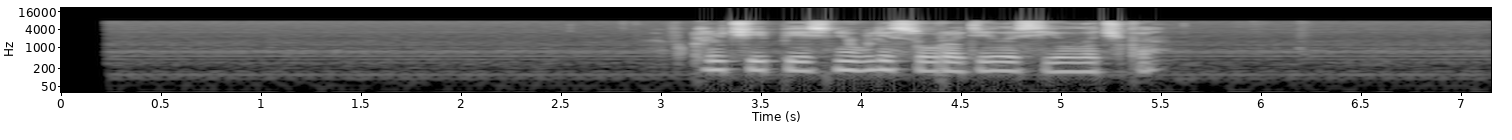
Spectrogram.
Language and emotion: Russian, neutral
